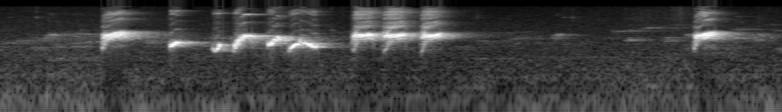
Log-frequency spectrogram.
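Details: Song of a Ché red-whiskered bulbul, played to stir up and train caged bulbuls. A clear whistle opens, then a run of rolling, slurred warbles and three rapid bright chirps, then silence before a final whistled note.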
